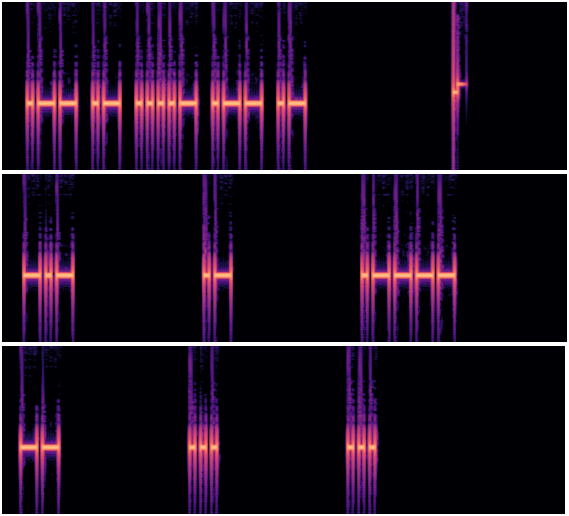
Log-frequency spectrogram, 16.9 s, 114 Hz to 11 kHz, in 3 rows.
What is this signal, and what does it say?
Morse code, heard as a keyed tone, about 22 wpm, spaced as for 9 wpm, 700 Hz. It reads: WA4WA KA1MSS
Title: USA Call Signs - 8x Character Spacing - 22wpm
